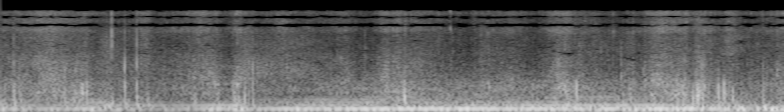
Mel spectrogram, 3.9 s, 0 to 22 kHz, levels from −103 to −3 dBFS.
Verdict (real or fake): real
